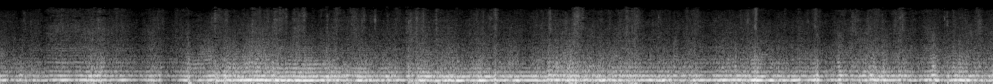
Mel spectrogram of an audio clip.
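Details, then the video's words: Honey bees droning in a sustained low buzz with harmonics, growing louder after two seconds, with rumbling background noise beneath. "Suara Tawon Madu"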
